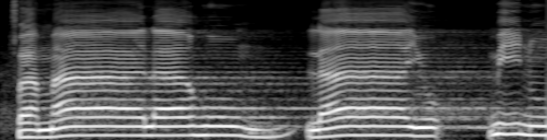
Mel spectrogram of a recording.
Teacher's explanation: huruf nu dipanjangkan 2, 4 atau 6 harokat karena di depan huruf nu terdapat waw sukun sebelum huruf pemberhentian, dan huruf pemberhentian disukunkan atau dimatikan.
